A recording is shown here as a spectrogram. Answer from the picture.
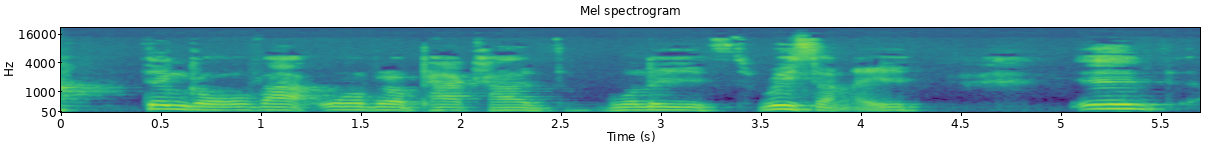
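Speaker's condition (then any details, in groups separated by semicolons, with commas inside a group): Cerebral palsy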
